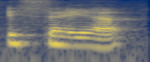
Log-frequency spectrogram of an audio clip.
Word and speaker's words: Isager: I believe the way to pronounce it is Isager.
